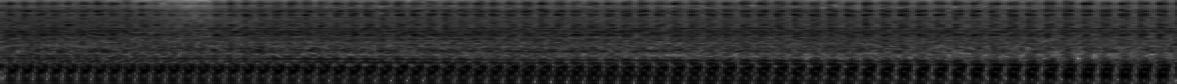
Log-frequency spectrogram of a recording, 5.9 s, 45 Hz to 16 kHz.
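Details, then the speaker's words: 1950s barn-find Schramm air compressor, single-cylinder, revived: steady even beat around 160 a minute, loud, could use a better muffler, no misses or stumbles; running smoothly. "it's a little loud it could use a better muffler but it just sounds really unique it sounds like nothing i've ever heard"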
